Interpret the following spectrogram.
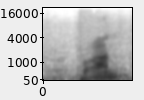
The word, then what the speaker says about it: brand: Brand in Danish, it Brand pronounced, you know, Brand.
